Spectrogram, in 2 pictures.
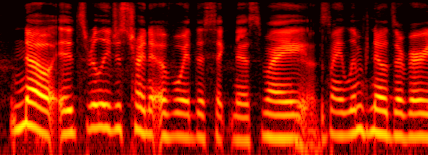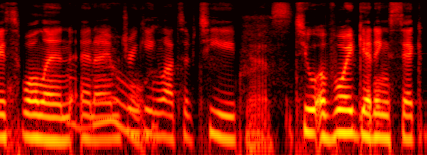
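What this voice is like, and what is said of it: Raw, slightly hoarse voice. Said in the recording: “my voice is a little raw”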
